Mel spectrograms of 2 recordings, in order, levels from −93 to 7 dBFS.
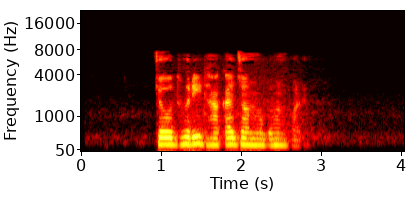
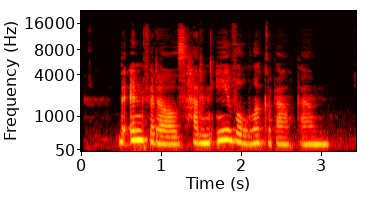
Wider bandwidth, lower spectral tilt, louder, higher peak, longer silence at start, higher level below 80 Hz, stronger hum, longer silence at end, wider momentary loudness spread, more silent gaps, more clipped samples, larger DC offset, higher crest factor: second, 7.8 kHz vs 15 kHz; about the same, -6.5 dB/octave vs -6.5 dB/octave; first, -18 LUFS vs -27 LUFS; first, -2 dBFS vs -12 dBFS; first, 0.95 s vs 0.45 s; about the same, -58 dBFS vs -60 dBFS; neither; first, 1.35 s vs 0.35 s; about the same, 12 LU vs 12 LU; neither; neither; neither; about the same, 18 dB vs 16 dB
